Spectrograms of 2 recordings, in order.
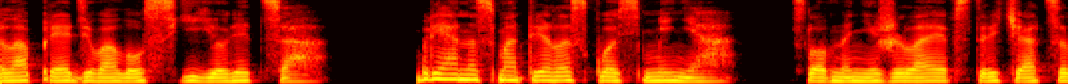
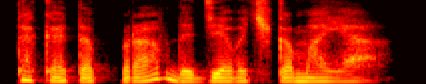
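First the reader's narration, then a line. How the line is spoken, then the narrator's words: Quiet question. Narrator (Russian): тихо спросила я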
